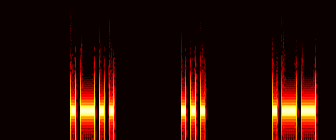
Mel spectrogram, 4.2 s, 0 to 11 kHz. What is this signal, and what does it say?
Morse code, heard as a keyed tone, about 20 wpm, spaced as for 8 wpm, 700 Hz. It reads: LSW
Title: 138 Lesson 23e - Letter f - Three Characters 20wpm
